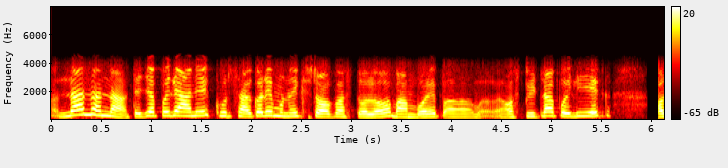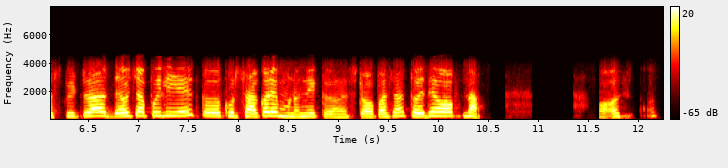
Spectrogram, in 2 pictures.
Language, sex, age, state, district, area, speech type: Goan Konkani, female, 30-45, Goa, Murmgao, rural, conversation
